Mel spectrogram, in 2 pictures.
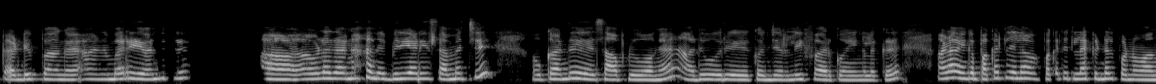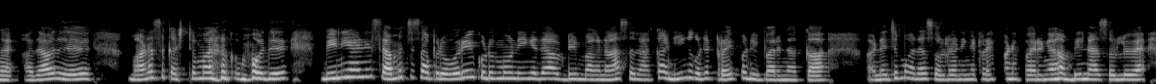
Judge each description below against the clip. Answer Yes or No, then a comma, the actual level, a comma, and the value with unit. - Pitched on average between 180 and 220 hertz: No, high, 245 Hz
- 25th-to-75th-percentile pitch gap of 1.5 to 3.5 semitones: Yes, average, 3.2 semitones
